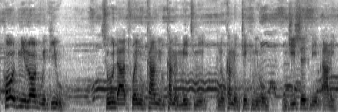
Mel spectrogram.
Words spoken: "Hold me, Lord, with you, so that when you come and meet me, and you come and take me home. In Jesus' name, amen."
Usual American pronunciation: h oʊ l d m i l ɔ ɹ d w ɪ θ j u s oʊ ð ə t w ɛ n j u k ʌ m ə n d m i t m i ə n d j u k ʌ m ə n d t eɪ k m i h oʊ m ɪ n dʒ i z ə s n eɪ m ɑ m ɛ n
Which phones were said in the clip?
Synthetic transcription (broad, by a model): h oʊ l d m i l ɔ d w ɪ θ j u s oʊ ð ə t w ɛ n j u k ʌ m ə n m i t m i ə n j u k ʌ m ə n t eɪ k m i h oʊ m ɪ n dʒ i s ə s n eɪ m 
